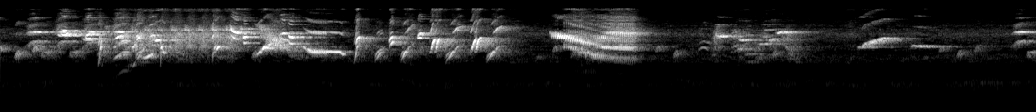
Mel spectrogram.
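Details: Excited European goldfinch singing loudly, a rapid jumble of bright chirps, buzzy rattles and sweeping tinkling notes in short bursts.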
